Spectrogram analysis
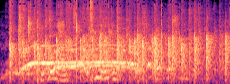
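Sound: applause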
